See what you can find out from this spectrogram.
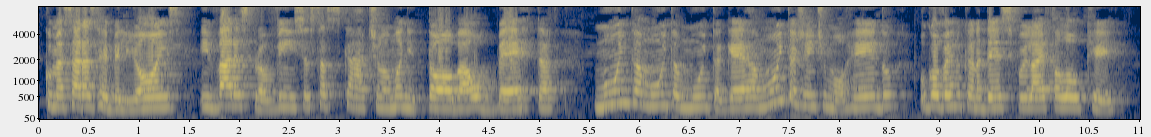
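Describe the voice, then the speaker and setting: A woman's voice: fairly high pitch, fairly even intonation, normal speed. Chatty Brazilian woman, echoey room. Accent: Brazilian Portuguese. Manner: chatty, addresses viewers directly. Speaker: vlogger. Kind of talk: casual explainer vlog. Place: lives in Canada.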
